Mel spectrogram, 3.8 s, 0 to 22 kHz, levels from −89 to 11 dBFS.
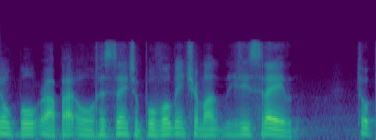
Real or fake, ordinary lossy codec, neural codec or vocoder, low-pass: fake; none; codec, 16 kHz, 0.5 kbps, FunCodec, trained on LibriTTS, 25 frames a second; 7.2 kHz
